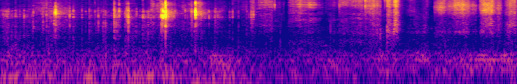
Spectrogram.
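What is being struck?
Peanut in its shell.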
